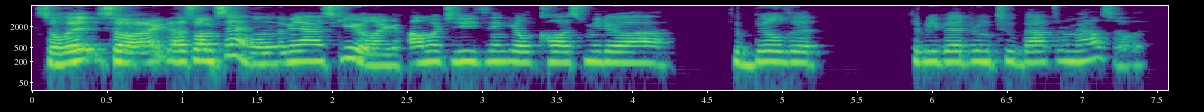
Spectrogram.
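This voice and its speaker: A man, a real estate investor, on a casual sales call with a seller, friendly and joking while he pushes for a lower price. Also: steady tone, fairly quick. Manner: friendly, pushy haggling, jokey.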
